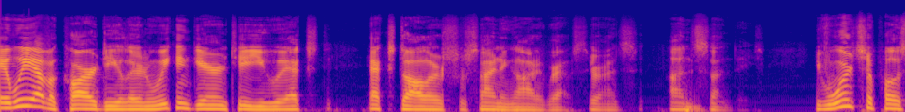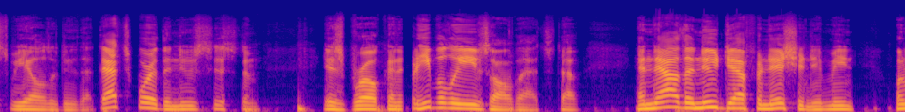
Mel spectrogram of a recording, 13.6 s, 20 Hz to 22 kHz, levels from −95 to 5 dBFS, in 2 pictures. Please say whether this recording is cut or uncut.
cut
